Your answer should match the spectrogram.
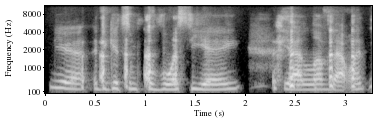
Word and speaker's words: Courvoisier: I'm putting a car payment down on Kwasi. Am I saying it right? – Courvoisier.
